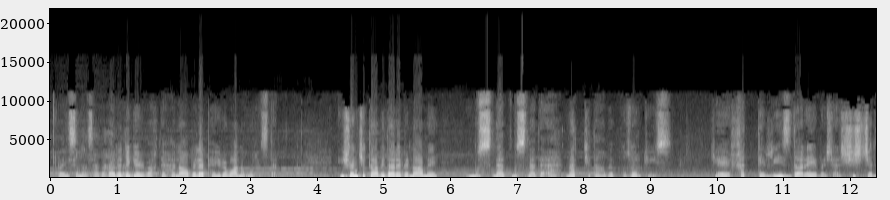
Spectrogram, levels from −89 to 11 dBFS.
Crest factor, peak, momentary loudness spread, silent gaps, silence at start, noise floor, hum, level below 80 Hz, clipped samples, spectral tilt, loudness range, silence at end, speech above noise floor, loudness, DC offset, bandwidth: 14 dB; 0 dBFS; 14 LU; none; 0 s; -33 dBFS; none; -34 dBFS; 0.3%; -5 dB/octave; 6 LU; 0 s; 20 dB; -13 LUFS; under 0.1%; 11.5 kHz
